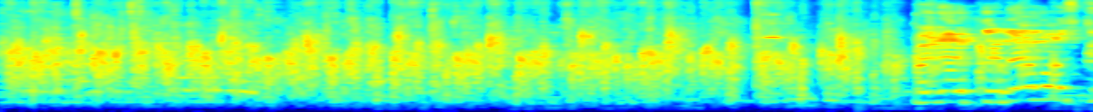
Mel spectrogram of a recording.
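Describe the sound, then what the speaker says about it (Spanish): A church congregation applauds during a Christian service, a sustained wash of clapping that continues throughout, with voices rising through it and a brief higher cheer or vocal near the end. "Aplauda a Jesús que está aquí."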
